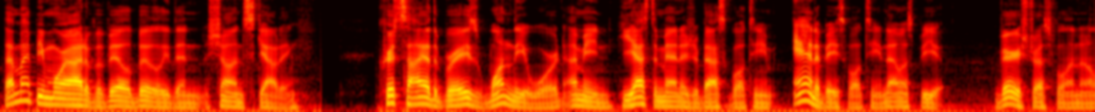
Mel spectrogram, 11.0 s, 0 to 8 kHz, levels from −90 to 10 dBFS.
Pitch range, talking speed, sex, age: 80-105 Hz, 210 wpm, male, 30-49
